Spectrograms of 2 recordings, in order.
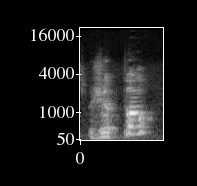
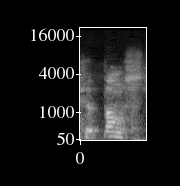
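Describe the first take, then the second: First: The word ends without a final consonant sound. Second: The word ends with a clear final consonant sound. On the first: It is the indicative form. The speaker calls it right. "on ne prononce pas le S" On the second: It is the subjunctive form. The speaker calls it wrong. "Et pas je pense"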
